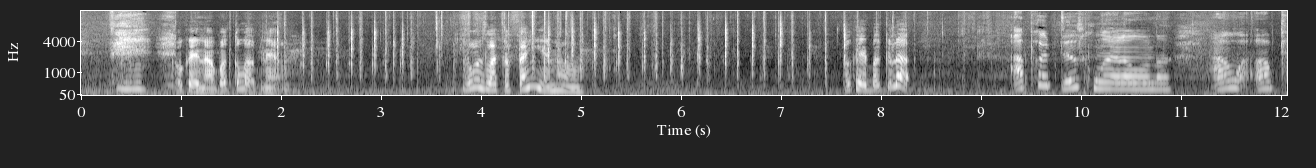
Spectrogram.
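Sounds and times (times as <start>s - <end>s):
rapid light clicks and taps: 1.4s - 8.7s.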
